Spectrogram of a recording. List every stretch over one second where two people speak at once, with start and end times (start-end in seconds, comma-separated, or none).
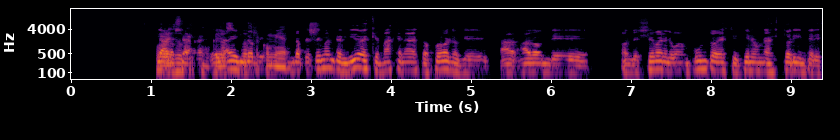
1.0-2.8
